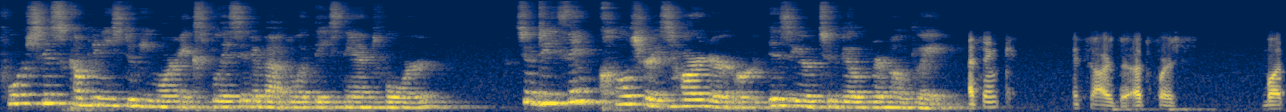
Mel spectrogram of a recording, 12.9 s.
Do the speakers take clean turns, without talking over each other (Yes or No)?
Yes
